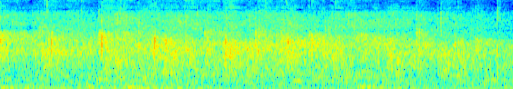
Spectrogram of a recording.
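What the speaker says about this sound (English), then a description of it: "Applaud yourselves once again." Audience applause in a hall at a panel event on urban planning and public spaces, a steady moderate wash of clapping with faint voices mixed in, heard at some distance.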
